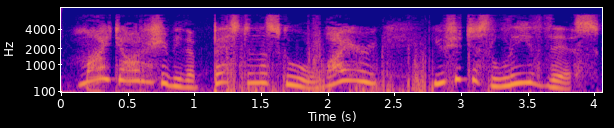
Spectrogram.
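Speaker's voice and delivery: high, indignant mother's voice; voicing an upset mother scolding the boy; angry mother. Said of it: "as the angry mother says".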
